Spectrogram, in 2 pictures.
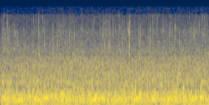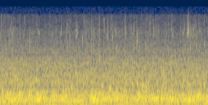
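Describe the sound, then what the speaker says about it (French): Hot water flows steadily in a jacuzzi, a continuous broadband rush and churn with no breaks, fairly close and even in level throughout. "Maintenant, direction le jacuzzi pour une petite détente finale"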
